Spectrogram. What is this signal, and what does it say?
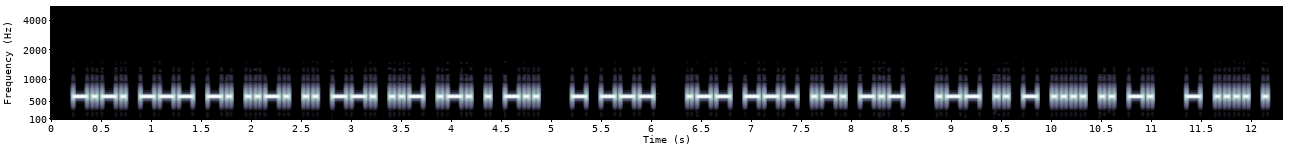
Morse code, heard as a keyed tone, about 25 wpm, 600 Hz. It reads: CONFIGURED TO WORK WITHIN THE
